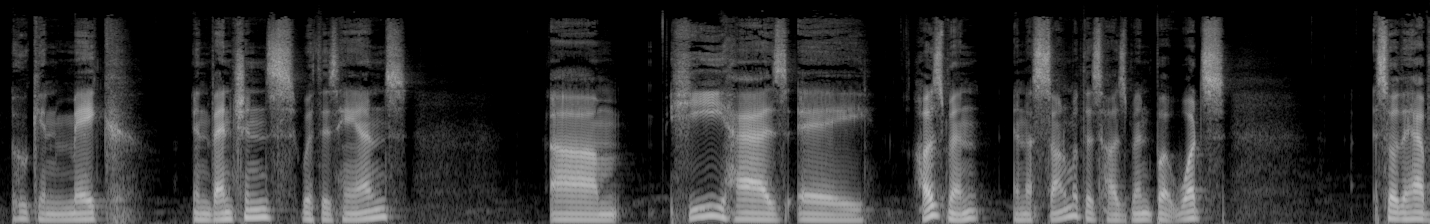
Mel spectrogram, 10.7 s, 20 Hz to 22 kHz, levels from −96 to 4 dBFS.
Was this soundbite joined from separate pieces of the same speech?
no; 0 cuts

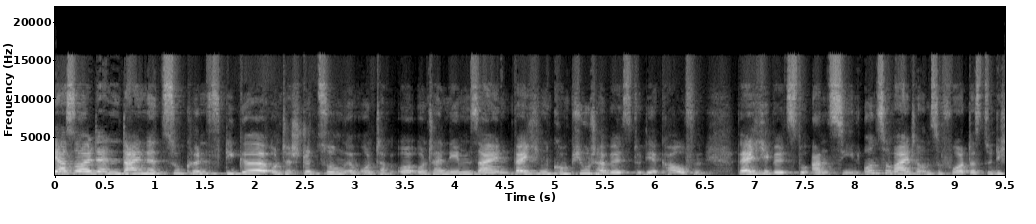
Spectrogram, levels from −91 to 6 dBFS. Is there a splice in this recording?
yes; 1 cut; at 7.2 s

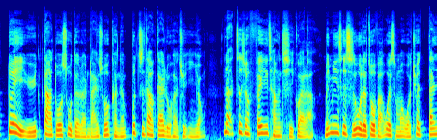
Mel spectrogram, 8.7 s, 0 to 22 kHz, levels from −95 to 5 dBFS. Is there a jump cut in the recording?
yes; 2 cuts; at 4.2 s, 6.4 s

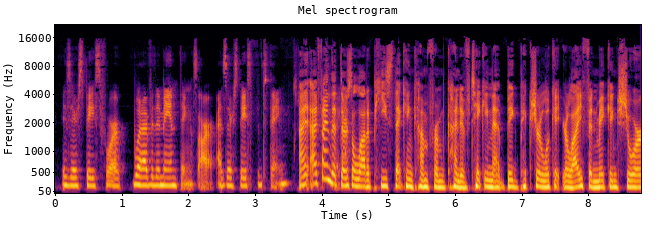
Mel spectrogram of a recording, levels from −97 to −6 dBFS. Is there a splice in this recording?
yes; 3 cuts; at 2.5 s, 3.1 s, 3.6 s

